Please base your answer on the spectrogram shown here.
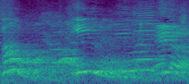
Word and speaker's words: Eilen: Eilen. Eilen. It rhymes with feeling. Or if you catch me stealing.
